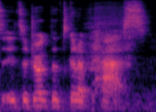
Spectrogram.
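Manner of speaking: usual speaking voice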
